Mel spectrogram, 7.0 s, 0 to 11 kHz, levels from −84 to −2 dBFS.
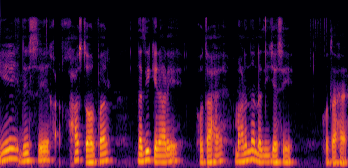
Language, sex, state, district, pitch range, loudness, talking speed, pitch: Hindi, male, Bihar, Kishanganj, 125-155 Hz, -22 LUFS, 120 wpm, 130 Hz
